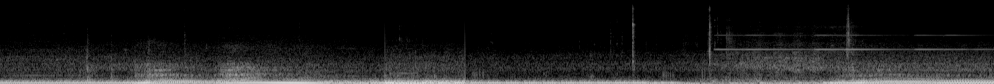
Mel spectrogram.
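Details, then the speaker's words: Mitsubishi Evo X, previously no-crank following key antenna replacement: engine catches promptly and settles into a steady low idle with light throttle blips; starts and runs normally. "All right. So, as you guys can see, the Evo is now starting and it obviously runs."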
